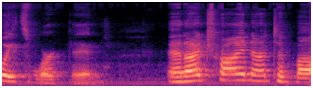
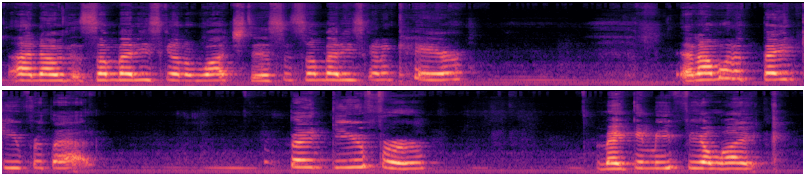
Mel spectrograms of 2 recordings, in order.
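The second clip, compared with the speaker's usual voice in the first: higher, strained voice, near crying; fighting tears; 6 semitones higher than usual. Real, not acted. Thanking viewers who keep her company, fighting back tears. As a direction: hold back the tears as you thank them. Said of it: "I'm trying not to cry".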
